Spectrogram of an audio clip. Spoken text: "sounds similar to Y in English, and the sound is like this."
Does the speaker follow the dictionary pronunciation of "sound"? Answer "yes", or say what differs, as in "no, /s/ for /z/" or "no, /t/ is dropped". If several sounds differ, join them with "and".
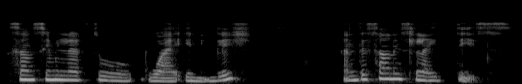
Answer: no, /d/ is dropped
